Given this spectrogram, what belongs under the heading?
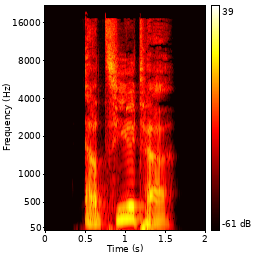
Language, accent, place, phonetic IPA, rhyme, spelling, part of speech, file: German, Germany, Berlin, [ɛɐ̯ˈt͡siːltɐ], -iːltɐ, erzielter, adjective, De-erzielter.ogg
- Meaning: inflection of erzielt: 1. strong/mixed nominative masculine singular 2. strong genitive/dative feminine singular 3. strong genitive plural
